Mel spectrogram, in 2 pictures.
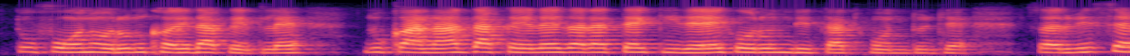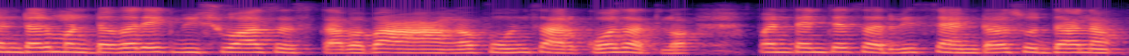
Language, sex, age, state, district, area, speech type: Goan Konkani, female, 30-45, Goa, Tiswadi, rural, spontaneous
